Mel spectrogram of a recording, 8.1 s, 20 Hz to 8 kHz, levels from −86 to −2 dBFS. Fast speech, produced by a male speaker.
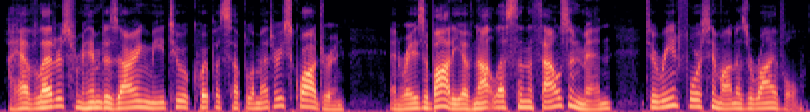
Yes: fast, 215 wpm; male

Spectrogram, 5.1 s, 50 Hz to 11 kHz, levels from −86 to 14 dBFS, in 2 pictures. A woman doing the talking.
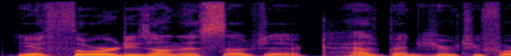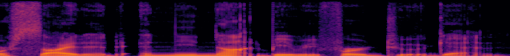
No: male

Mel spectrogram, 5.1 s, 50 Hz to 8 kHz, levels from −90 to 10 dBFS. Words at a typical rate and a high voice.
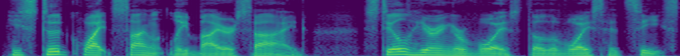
No: average, 190 wpm; low, 100 Hz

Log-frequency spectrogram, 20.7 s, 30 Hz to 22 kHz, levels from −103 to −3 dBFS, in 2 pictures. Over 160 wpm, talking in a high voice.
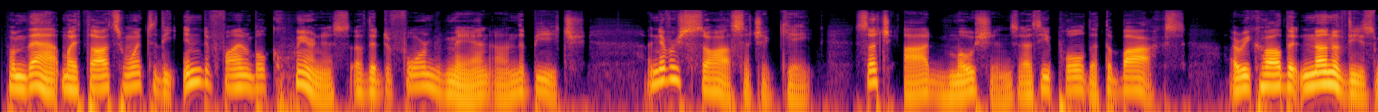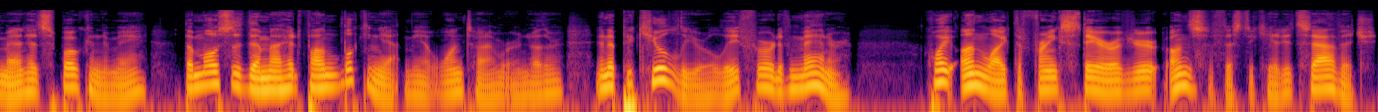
No: fast, 205 wpm; low, 110 Hz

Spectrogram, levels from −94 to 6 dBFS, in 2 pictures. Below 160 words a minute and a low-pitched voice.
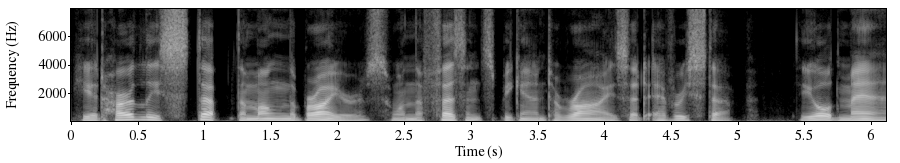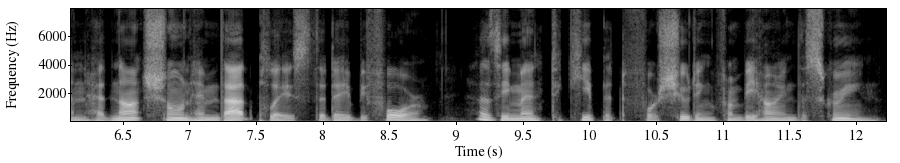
No: average, 195 wpm; low, 115 Hz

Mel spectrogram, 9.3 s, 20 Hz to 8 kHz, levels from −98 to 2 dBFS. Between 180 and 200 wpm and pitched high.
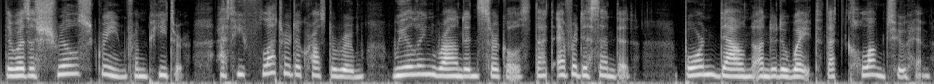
Yes: average, 185 wpm; high, 225 Hz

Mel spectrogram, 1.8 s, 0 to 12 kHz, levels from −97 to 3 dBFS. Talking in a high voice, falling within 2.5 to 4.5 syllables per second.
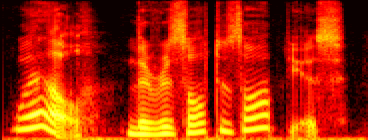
Yes: high, 220 Hz; 4.4 syllables/s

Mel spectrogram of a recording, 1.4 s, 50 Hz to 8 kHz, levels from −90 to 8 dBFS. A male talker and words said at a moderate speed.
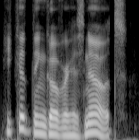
No: male; fast, 260 wpm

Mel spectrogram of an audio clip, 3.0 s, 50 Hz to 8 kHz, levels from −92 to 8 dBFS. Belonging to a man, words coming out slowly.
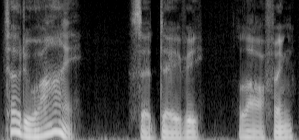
Yes: male; slow, 120 wpm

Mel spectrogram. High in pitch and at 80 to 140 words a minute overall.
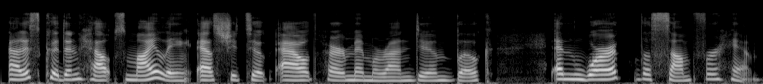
Yes: high, 210 Hz; slow, 135 wpm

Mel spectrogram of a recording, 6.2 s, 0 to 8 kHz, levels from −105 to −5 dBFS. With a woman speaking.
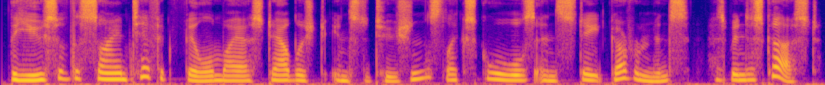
Yes: female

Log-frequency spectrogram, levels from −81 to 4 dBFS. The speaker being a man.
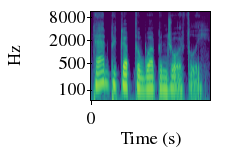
Yes: male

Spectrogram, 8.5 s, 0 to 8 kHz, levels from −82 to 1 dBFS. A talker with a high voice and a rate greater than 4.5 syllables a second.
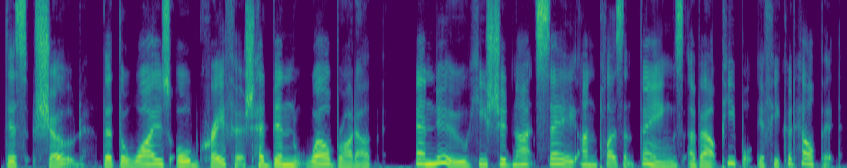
No: high, 195 Hz; 4.3 syllables/s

